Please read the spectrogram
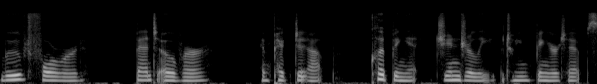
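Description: AAC frame loss with concealment occurs from 3.02 to 3.11 s. About 50 ms of coded audio went missing, which fits a run of roughly five short frames from a low-delay AAC stream, likely AAC-ELD. The decoder bridged the gap by reusing the last intact spectrum, so instead of a clean dropout the speech briefly turns smeared, noisy or phasey, before normal decoding resumes.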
